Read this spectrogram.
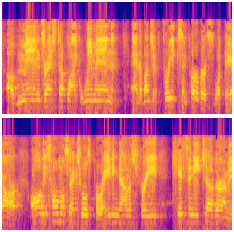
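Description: American guy preaching a sermon, sharp intense voice, kinda muffled lofi audio w a bit of noise, very emphatic. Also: high voice. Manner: emphatic, preachy, with rhetorical questions and repetition for emphasis. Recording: muffled lo-fi with faint background noise.

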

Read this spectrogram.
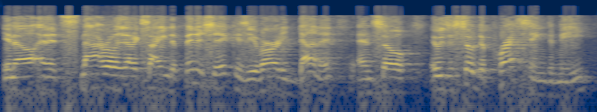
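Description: A man's voice: on the high side, quick pace, pushed and bright. A man in his twenties tells a personal story to a congregation in a casual, chatty way, repeating phrases and turning to the audience with asides. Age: 20s. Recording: roomy echo, faint noise.

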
